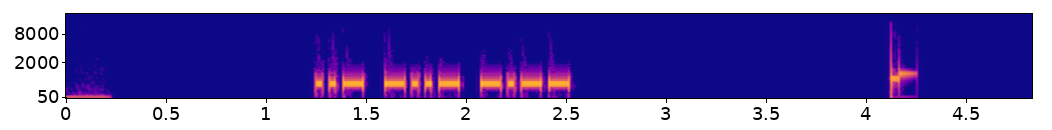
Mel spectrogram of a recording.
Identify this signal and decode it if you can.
Morse code, heard as a keyed tone, about 34 wpm, 700 Hz. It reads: UXY
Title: USA Call Sign Postfixes - 3 Letters 35wpm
